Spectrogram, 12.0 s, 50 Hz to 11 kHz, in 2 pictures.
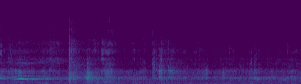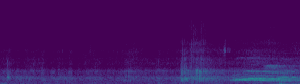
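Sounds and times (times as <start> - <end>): distant hockey play: 0.0 - 12.0.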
